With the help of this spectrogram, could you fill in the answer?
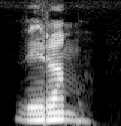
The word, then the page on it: veramo: Yawa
